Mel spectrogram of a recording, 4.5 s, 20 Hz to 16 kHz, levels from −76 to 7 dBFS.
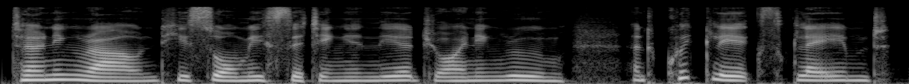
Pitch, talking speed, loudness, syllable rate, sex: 180 Hz, 170 wpm, -18 LUFS, 4.9 syllables/s, female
